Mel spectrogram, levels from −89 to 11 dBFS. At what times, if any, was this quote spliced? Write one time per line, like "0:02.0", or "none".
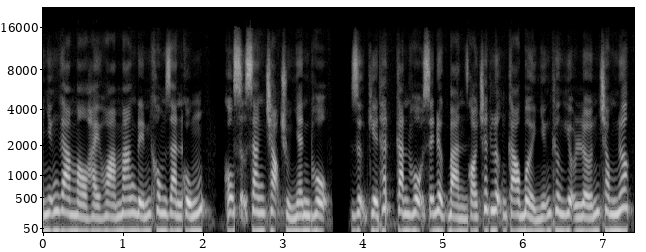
0:01.7
0:02.4
0:03.0
0:03.4
0:04.2
0:05.3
